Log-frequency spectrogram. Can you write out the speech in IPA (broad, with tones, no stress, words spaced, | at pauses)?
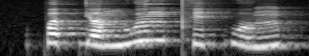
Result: pɐ˧t̚jɐ˨˧nwɵ˥n pʰɪ˨˥k̚wʊ˨˧ŋ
